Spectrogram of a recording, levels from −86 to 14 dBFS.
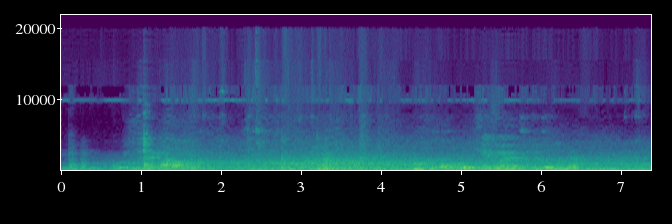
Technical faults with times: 0.00-7.38 channel delay (comb filtering)
0.00-7.38 Opus compression

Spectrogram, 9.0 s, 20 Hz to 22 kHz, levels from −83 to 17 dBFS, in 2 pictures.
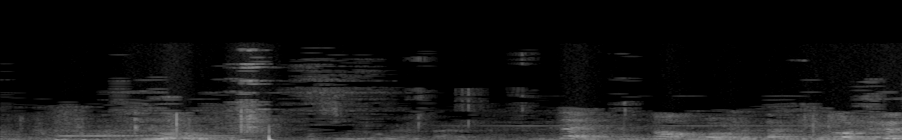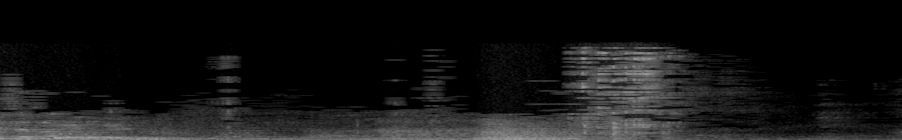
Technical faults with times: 0.00-9.03 WMA compression

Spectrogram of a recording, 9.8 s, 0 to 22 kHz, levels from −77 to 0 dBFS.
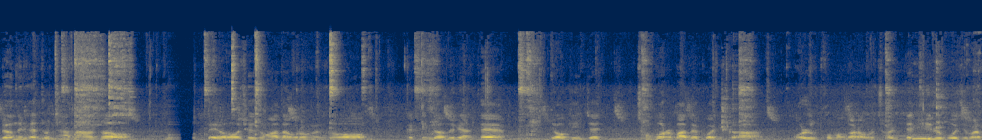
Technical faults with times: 1.69-2.00 AAC frame loss with concealment
7.34-7.40 AAC frame loss with concealment

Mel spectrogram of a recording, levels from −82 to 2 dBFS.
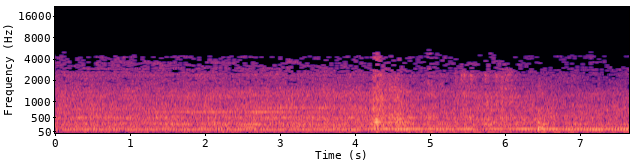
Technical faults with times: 0.00-7.65 MP3 compression

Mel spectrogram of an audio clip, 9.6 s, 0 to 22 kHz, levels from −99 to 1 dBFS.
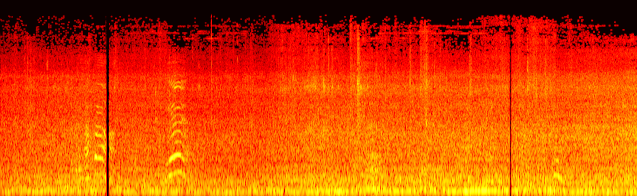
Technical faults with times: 1.58-1.63 gap at a join of encoded pieces
7.63-7.67 gap at a join of encoded pieces

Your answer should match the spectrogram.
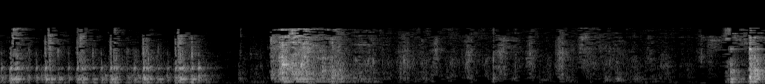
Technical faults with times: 0.00-7.65 MP3 compression

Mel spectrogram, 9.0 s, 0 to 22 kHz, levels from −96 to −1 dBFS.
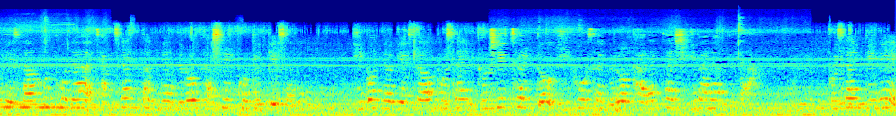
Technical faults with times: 1.11-4.90 Bluetooth SBC bit pool drop
8.12-8.96 Bluetooth SBC bit pool drop

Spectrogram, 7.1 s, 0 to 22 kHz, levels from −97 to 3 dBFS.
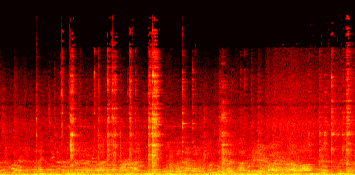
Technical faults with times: none

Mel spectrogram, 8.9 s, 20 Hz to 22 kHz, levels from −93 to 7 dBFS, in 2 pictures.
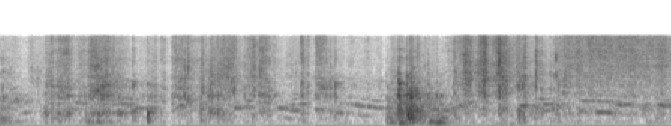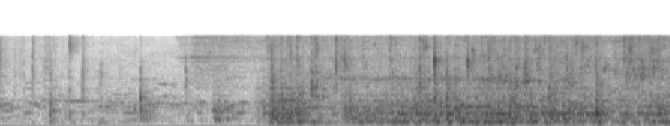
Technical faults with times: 1.04-2.58 repeated packet loss (robotic sound)

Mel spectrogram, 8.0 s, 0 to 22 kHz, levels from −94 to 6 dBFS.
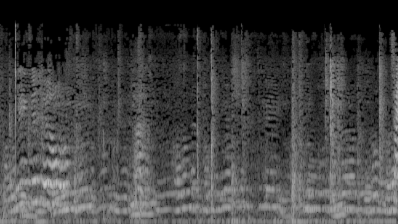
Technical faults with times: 0.00-7.96 AAC compression

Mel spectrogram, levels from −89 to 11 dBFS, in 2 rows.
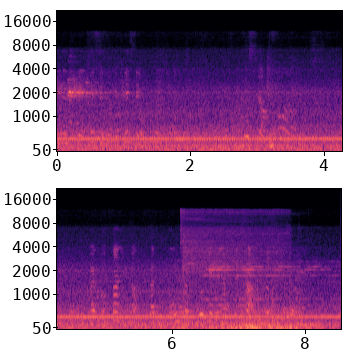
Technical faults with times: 0.00-8.54 MP2 compression

